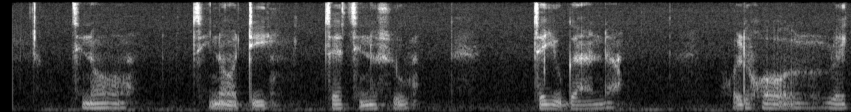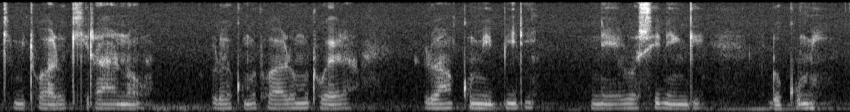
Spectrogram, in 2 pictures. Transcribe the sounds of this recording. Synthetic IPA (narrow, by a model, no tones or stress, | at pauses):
t͡sino̞ | t͡sino̞tit͡se̞t͡sinusu | t͡se̞juɡaːnda | xṵlixolwe̞kimitwaːlo̞kʰiɾano̞ | lwe̞kumutwaːlo̞ːmutwe̞ːla | lwakumiβili | ne̞lwosiliːŋɡilukumi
